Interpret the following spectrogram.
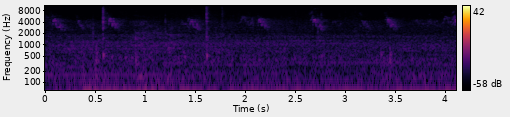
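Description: Faint small-bird chirping: short, falling high notes, two or three a second, with a couple of faint clicks.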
